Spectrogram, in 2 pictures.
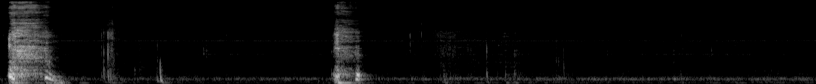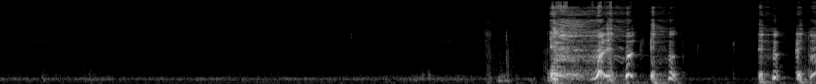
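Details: Sudden-onset, nonstop coughing fit that kept worsening, bringing tears and frequent position changes: harsh bursts of coughing and throat clearing, a long quiet breathing pause, then a rapid cluster of repeated coughs.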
